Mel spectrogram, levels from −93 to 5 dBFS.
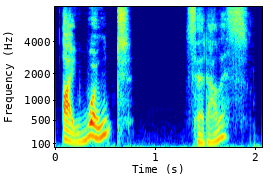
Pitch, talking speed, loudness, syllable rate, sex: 165 Hz, 115 wpm, -22 LUFS, 4.6 syllables/s, male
